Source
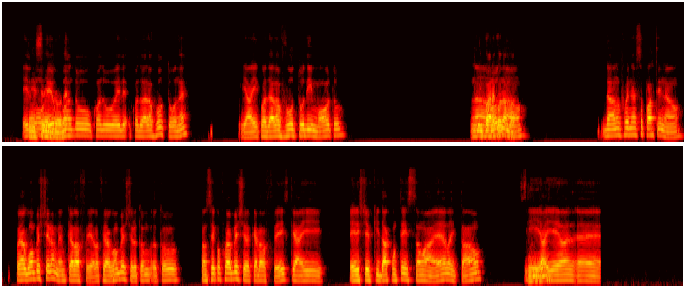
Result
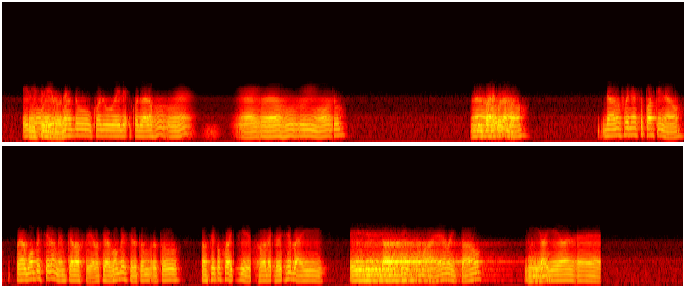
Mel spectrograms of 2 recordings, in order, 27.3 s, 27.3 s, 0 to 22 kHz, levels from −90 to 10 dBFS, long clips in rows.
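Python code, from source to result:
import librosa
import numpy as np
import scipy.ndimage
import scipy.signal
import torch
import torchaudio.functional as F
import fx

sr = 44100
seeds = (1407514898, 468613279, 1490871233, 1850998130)

y = fx.spec_blur(x, sr, span_ms=157.0, at=(3.01, 6.6))
y = fx.reverb_throw(y, sr, start_s=20.65, length_s=0.94, rt60_s=2.6, drr_db=-5.5)
y = fx.edit(y, sr, fx.reverse_span(start_s=18.17, length_s=1.34), tone=tone)
y = fx.bin_compress(y, sr, power=0.6)
y = scipy.signal.sosfilt(scipy.signal.ellip(4, 1.0, 80, 1400.0, 'lowpass', fs=sr, output='sos'), y)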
